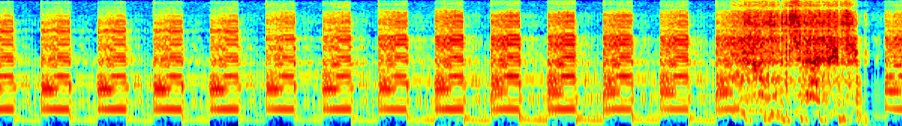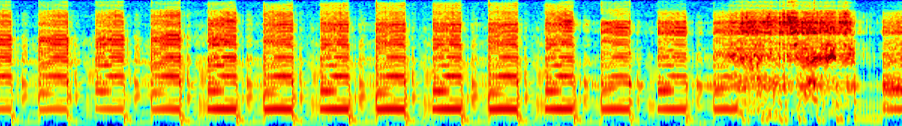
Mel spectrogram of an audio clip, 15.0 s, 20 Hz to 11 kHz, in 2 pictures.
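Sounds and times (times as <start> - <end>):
electronic dance music: 0.0 - 15.0.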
